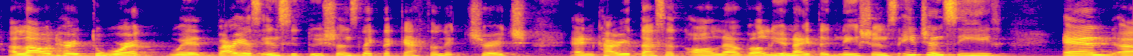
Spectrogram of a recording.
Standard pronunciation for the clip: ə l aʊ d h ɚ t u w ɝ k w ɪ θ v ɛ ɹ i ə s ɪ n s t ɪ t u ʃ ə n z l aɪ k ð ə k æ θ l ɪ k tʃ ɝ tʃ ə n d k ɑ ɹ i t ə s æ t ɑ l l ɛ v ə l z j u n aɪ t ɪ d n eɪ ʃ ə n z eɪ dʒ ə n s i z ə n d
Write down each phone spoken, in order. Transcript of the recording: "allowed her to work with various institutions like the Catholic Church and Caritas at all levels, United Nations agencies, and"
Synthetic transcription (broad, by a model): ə l aʊ d h ɚ t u w ɝ k w ɪ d v ɛ ɹ i ə s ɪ n s t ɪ t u ʃ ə n s l aɪ k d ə k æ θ l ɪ k tʃ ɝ tʃ ə n d k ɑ ɹ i t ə s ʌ t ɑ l l ɛ v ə l j u n aɪ t ɪ d n eɪ ʃ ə n s eɪ dʒ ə n s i s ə n d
